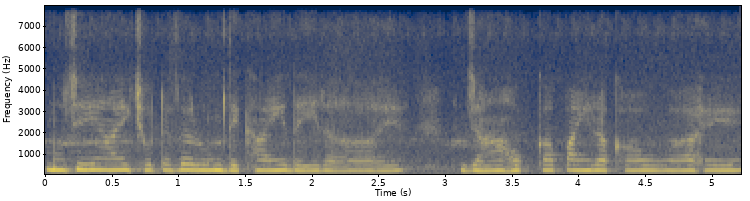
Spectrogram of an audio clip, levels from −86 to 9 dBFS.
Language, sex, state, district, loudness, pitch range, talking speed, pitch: Hindi, female, Haryana, Charkhi Dadri, -16 LUFS, 230-250 Hz, 185 wpm, 235 Hz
